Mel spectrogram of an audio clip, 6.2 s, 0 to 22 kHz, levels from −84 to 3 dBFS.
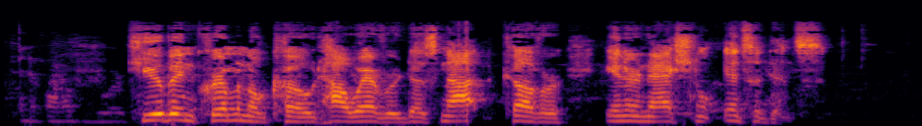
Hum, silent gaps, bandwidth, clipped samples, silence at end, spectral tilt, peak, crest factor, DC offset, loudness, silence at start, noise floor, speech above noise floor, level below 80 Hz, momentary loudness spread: none; none; 11.5 kHz; under 0.1%; 0.65 s; -0.5 dB/octave; 0 dBFS; 20 dB; under 0.1%; -17 LUFS; 0.35 s; -61 dBFS; 42 dB; -72 dBFS; 7 LU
